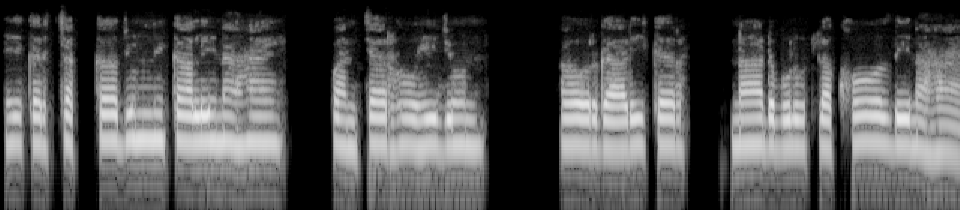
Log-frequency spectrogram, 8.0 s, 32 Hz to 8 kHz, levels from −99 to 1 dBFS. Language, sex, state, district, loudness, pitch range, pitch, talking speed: Sadri, male, Chhattisgarh, Jashpur, -18 LUFS, 175-190 Hz, 180 Hz, 110 wpm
